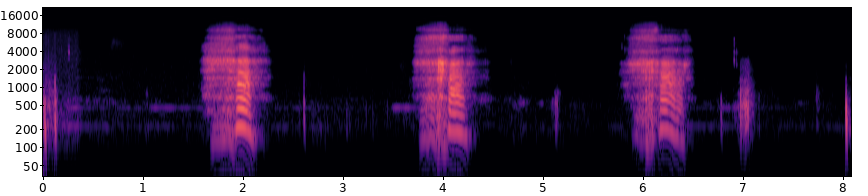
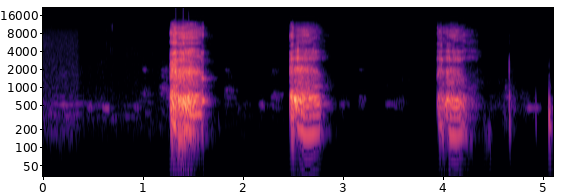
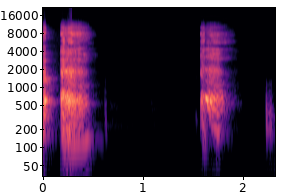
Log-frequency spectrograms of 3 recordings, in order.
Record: {"exhalation_length": "8.1 s", "exhalation_amplitude": 20919, "exhalation_signal_mean_std_ratio": 0.3, "three_cough_length": "5.1 s", "three_cough_amplitude": 25383, "three_cough_signal_mean_std_ratio": 0.3, "cough_length": "2.3 s", "cough_amplitude": 25751, "cough_signal_mean_std_ratio": 0.36, "survey_phase": "alpha (2021-03-01 to 2021-08-12)", "age": "45-64", "gender": "Female", "wearing_mask": "No", "symptom_fatigue": true, "symptom_headache": true, "symptom_change_to_sense_of_smell_or_taste": true, "symptom_loss_of_taste": true, "symptom_onset": "3 days", "smoker_status": "Ex-smoker", "respiratory_condition_asthma": false, "respiratory_condition_other": false, "recruitment_source": "Test and Trace", "submission_delay": "2 days", "covid_test_result": "Positive", "covid_test_method": "RT-qPCR", "covid_ct_value": 20.4, "covid_ct_gene": "N gene", "covid_ct_mean": 20.7, "covid_viral_load": "170000 copies/ml", "covid_viral_load_category": "Low viral load (10K-1M copies/ml)"}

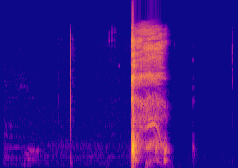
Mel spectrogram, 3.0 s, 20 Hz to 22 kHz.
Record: {"cough_length": "3.0 s", "cough_amplitude": 32768, "cough_signal_mean_std_ratio": 0.18, "survey_phase": "beta (2021-08-13 to 2022-03-07)", "age": "45-64", "gender": "Female", "wearing_mask": "No", "symptom_cough_any": true, "symptom_runny_or_blocked_nose": true, "symptom_fatigue": true, "symptom_headache": true, "symptom_onset": "3 days", "smoker_status": "Never smoked", "respiratory_condition_asthma": false, "respiratory_condition_other": false, "recruitment_source": "Test and Trace", "submission_delay": "2 days", "covid_test_result": "Positive", "covid_test_method": "RT-qPCR", "covid_ct_value": 16.0, "covid_ct_gene": "ORF1ab gene", "covid_ct_mean": 16.9, "covid_viral_load": "2900000 copies/ml", "covid_viral_load_category": "High viral load (>1M copies/ml)"}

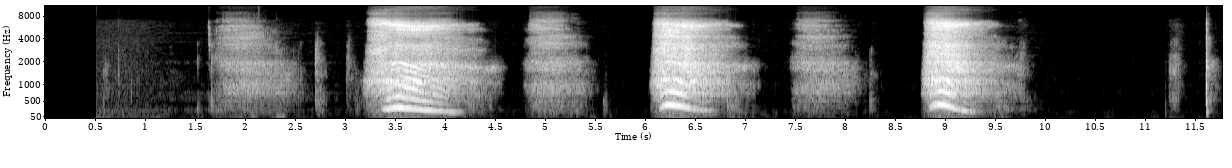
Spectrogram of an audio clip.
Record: {"exhalation_length": "11.8 s", "exhalation_amplitude": 31315, "exhalation_signal_mean_std_ratio": 0.34, "survey_phase": "alpha (2021-03-01 to 2021-08-12)", "age": "45-64", "gender": "Female", "wearing_mask": "Yes", "symptom_fatigue": true, "symptom_headache": true, "symptom_onset": "5 days", "smoker_status": "Never smoked", "respiratory_condition_asthma": true, "respiratory_condition_other": false, "recruitment_source": "REACT", "submission_delay": "2 days", "covid_test_result": "Negative", "covid_test_method": "RT-qPCR"}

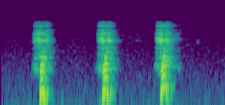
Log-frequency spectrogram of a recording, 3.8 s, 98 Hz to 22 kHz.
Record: {"exhalation_length": "3.8 s", "exhalation_amplitude": 27785, "exhalation_signal_mean_std_ratio": 0.33, "survey_phase": "beta (2021-08-13 to 2022-03-07)", "age": "18-44", "gender": "Female", "wearing_mask": "No", "symptom_none": true, "symptom_onset": "4 days", "smoker_status": "Ex-smoker", "respiratory_condition_asthma": false, "respiratory_condition_other": false, "recruitment_source": "REACT", "submission_delay": "11 days", "covid_test_result": "Negative", "covid_test_method": "RT-qPCR"}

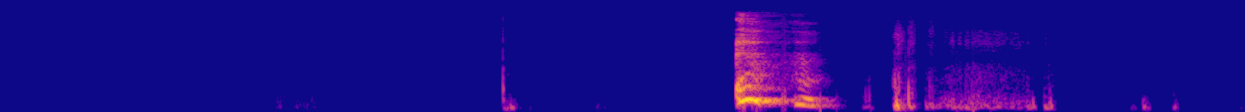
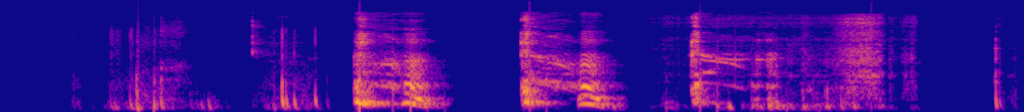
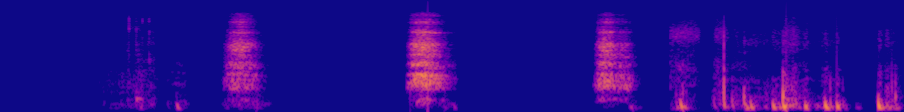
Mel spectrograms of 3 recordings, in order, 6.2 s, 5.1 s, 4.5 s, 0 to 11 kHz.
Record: {"cough_length": "6.2 s", "cough_amplitude": 29093, "cough_signal_mean_std_ratio": 0.19, "three_cough_length": "5.1 s", "three_cough_amplitude": 15982, "three_cough_signal_mean_std_ratio": 0.4, "exhalation_length": "4.5 s", "exhalation_amplitude": 8671, "exhalation_signal_mean_std_ratio": 0.35, "survey_phase": "beta (2021-08-13 to 2022-03-07)", "age": "45-64", "gender": "Female", "wearing_mask": "No", "symptom_runny_or_blocked_nose": true, "smoker_status": "Ex-smoker", "respiratory_condition_asthma": false, "respiratory_condition_other": false, "recruitment_source": "REACT", "submission_delay": "2 days", "covid_test_result": "Negative", "covid_test_method": "RT-qPCR"}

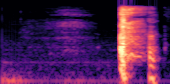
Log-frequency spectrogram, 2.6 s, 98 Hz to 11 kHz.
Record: {"cough_length": "2.6 s", "cough_amplitude": 32767, "cough_signal_mean_std_ratio": 0.26, "survey_phase": "beta (2021-08-13 to 2022-03-07)", "age": "65+", "gender": "Male", "wearing_mask": "No", "symptom_none": true, "smoker_status": "Never smoked", "respiratory_condition_asthma": false, "respiratory_condition_other": false, "recruitment_source": "REACT", "submission_delay": "1 day", "covid_test_result": "Negative", "covid_test_method": "RT-qPCR", "influenza_a_test_result": "Negative", "influenza_b_test_result": "Negative"}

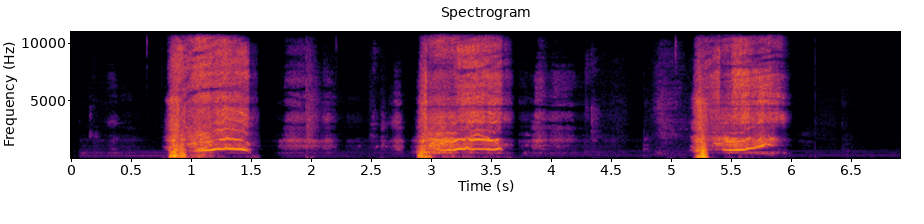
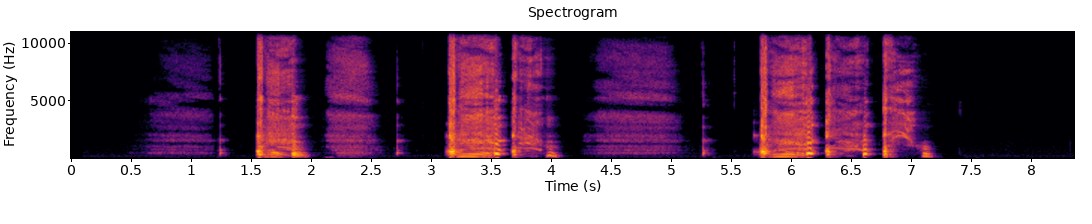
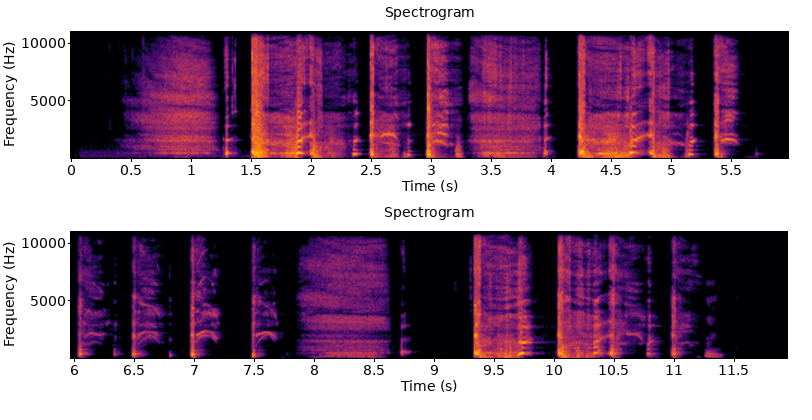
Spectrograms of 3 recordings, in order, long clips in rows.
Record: {"exhalation_length": "6.9 s", "exhalation_amplitude": 32768, "exhalation_signal_mean_std_ratio": 0.47, "three_cough_length": "8.4 s", "three_cough_amplitude": 32768, "three_cough_signal_mean_std_ratio": 0.34, "cough_length": "11.9 s", "cough_amplitude": 32768, "cough_signal_mean_std_ratio": 0.37, "survey_phase": "beta (2021-08-13 to 2022-03-07)", "age": "18-44", "gender": "Female", "wearing_mask": "No", "symptom_cough_any": true, "symptom_runny_or_blocked_nose": true, "symptom_sore_throat": true, "symptom_fatigue": true, "symptom_headache": true, "symptom_onset": "4 days", "smoker_status": "Ex-smoker", "respiratory_condition_asthma": true, "respiratory_condition_other": false, "recruitment_source": "Test and Trace", "submission_delay": "1 day", "covid_test_result": "Positive", "covid_test_method": "RT-qPCR", "covid_ct_value": 17.9, "covid_ct_gene": "N gene"}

